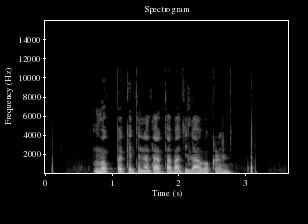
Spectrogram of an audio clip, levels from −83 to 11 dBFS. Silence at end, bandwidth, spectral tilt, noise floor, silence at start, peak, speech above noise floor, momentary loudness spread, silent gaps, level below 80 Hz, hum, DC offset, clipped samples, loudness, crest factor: 0.55 s; 9.4 kHz; -8 dB/octave; -66 dBFS; 0.75 s; -4 dBFS; 46 dB; 13 LU; none; -60 dBFS; none; under 0.1%; under 0.1%; -22 LUFS; 18 dB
